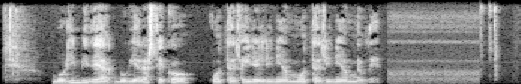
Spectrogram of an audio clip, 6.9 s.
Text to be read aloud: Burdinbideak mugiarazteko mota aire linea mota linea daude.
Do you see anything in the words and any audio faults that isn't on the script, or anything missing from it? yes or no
no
